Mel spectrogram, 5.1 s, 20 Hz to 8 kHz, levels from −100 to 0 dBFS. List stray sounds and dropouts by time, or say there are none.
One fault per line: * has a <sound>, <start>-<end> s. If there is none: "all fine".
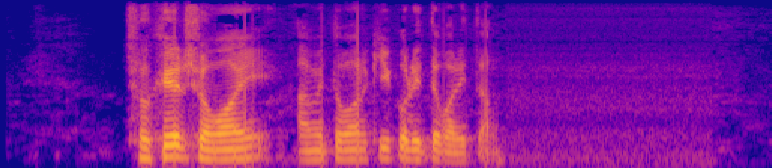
all fine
